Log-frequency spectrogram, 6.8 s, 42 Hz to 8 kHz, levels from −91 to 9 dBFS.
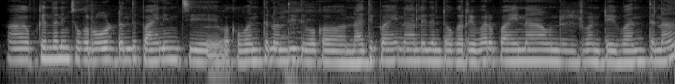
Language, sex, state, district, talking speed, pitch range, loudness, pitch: Telugu, female, Andhra Pradesh, Visakhapatnam, 170 wpm, 175-190 Hz, -30 LUFS, 180 Hz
